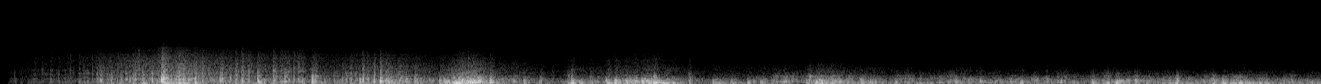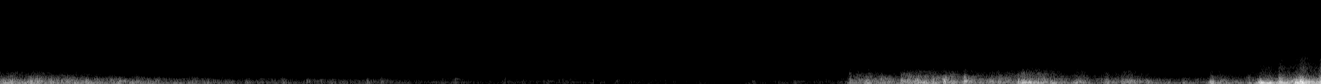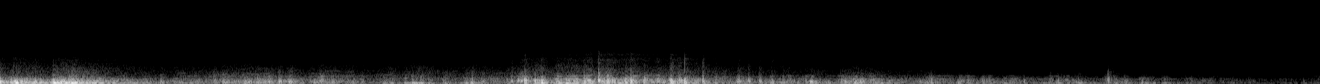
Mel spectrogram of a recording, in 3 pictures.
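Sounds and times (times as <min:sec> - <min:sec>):
distant thunder: 0:00.6 - 0:12.9, 0:25.8 - 0:36.2.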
